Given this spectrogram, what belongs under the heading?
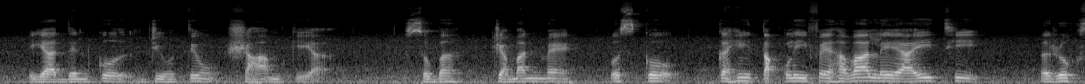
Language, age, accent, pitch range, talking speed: Hindi, 50-69, native, 110-145 Hz, 95 wpm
